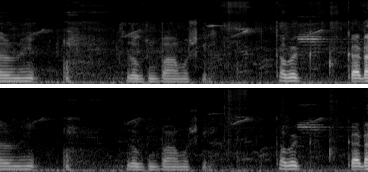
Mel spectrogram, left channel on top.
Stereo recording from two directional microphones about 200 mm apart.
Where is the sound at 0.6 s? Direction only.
10° right (ahead or behind).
